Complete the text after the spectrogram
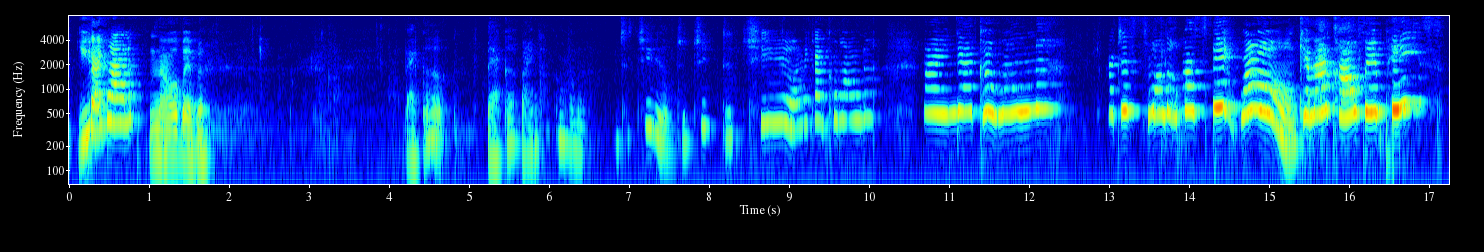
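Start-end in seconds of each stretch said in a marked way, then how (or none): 0.1-0.8 high, loud nosy question; suspicious high voice. Retold or imitated. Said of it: "everybody just". 4.2-6.4 hushed. Acted. Fends off people, hushed. 6.9-17.2 hammed-up whimpering protest; whiny high voice. Pleads in high voice.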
